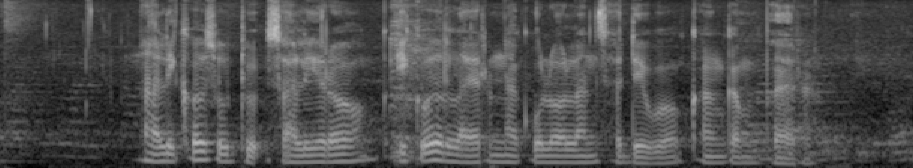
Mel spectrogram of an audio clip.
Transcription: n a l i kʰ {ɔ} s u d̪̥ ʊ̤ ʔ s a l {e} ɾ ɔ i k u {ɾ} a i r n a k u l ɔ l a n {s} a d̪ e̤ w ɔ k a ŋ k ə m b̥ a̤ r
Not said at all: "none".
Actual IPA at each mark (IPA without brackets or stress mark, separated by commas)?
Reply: ɔ, i, l, s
